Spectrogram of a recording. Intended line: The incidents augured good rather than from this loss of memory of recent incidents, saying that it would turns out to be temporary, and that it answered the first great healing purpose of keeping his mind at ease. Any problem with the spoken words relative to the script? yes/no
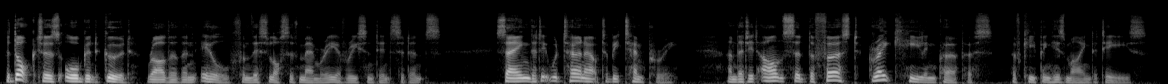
yes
